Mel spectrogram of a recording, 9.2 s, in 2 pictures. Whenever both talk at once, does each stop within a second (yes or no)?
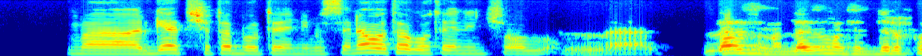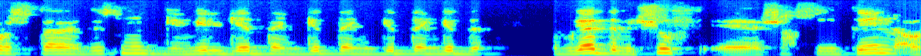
yes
